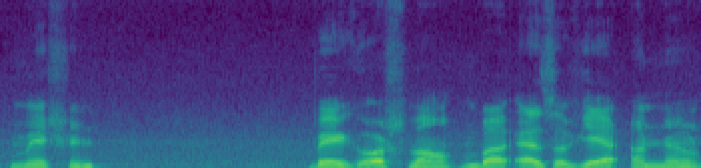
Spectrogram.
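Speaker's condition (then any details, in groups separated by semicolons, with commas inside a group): Brain injury (brain shearing); tracheostomy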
